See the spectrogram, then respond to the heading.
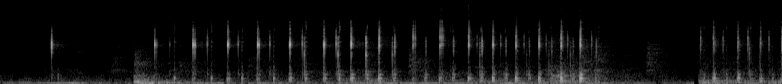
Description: Стук двухмассового маховика.Износ который накапливается со временем.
